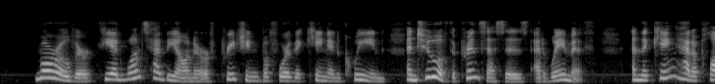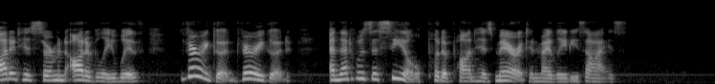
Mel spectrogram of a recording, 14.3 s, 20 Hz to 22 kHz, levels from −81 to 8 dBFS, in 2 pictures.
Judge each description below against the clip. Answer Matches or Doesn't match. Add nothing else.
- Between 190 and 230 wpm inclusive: Matches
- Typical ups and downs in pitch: Doesn't match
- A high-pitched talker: Matches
